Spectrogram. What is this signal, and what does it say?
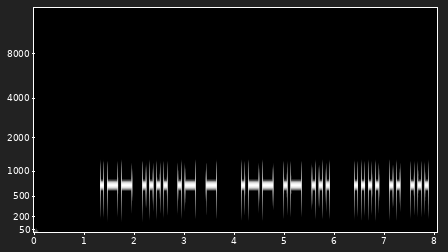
Morse code, heard as a keyed tone, about 17 wpm, 700 Hz. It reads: WHAT WAS HIS
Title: Sentences from Top 1600 Words 17wpm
